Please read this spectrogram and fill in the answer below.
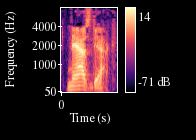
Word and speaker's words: NASDAQ: the New York Stock Exchange NYSE and the NASDAQ which is pronounced NASDAQ NASDAQ stands for the National Association of Securities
